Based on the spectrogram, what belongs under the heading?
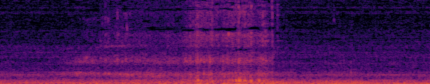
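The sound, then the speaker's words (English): A quiet sip of coffee from a mug: a short, soft slurping burst lasting under a second, with a low background hush and no talking. “Sending you a warm embrace today as I'm sitting here sipping on my delicious cup of coffee and my cute, adorable mug, XOXO.”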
